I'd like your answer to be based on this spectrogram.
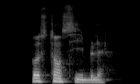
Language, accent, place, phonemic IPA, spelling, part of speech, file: French, France, Lyon, /ɔs.tɑ̃.sibl/, ostensible, adjective, LL-Q150 (fra)-ostensible.wav
- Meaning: apparent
